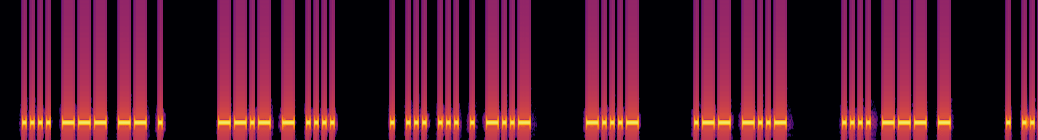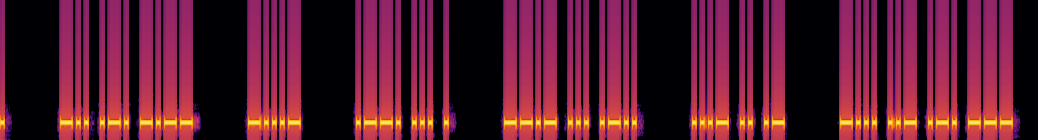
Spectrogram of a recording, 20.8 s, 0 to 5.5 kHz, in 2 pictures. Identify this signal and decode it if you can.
Morse code, heard as a keyed tone, about 30 wpm, 700 Hz. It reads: HOME QTH ESSEX <BT> WX HOT ES DRY <BT> PSE QSL VIA BURO
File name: UK MASTER QSOs TRAINING / 30WPM / UK MASTER QSOs 0036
